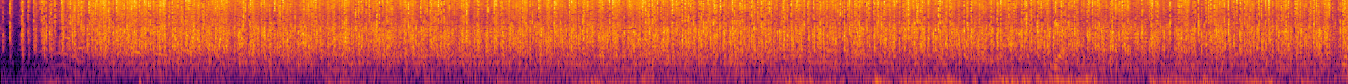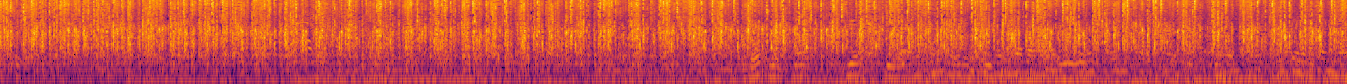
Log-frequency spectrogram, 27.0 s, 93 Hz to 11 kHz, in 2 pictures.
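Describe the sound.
A crowd claps in a long, steady burst of applause after a reading of a 2006 text invoking the Resistance, ending 'créer, c'est résister'. The applause stays loud and dense for nearly half a minute, with murmuring voices mixed into the clapping.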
